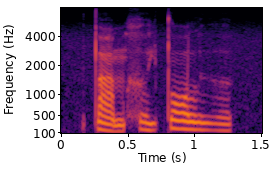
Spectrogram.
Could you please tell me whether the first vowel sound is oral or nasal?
oral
